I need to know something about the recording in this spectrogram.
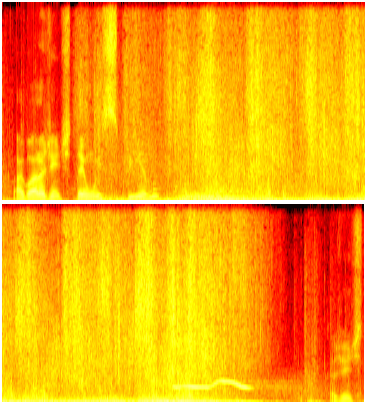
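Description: Heavy footsteps of a large running creature thud rhythmically.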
